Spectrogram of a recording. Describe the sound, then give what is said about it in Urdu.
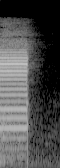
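A quiz contestant's buzzer sounds once as a short, harsh, bright tone lasting under half a second, then cuts off abruptly into a faint fading tail, with no voices. “پھر بہت close بیل بجی ہے, فقط ایک لفظ سنتے ہیں بیل بجا دیتے ہیں.”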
